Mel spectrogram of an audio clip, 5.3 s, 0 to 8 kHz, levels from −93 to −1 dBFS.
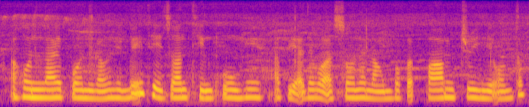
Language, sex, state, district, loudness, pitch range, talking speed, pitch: Mizo, female, Mizoram, Aizawl, -16 LUFS, 170-185 Hz, 260 wpm, 180 Hz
